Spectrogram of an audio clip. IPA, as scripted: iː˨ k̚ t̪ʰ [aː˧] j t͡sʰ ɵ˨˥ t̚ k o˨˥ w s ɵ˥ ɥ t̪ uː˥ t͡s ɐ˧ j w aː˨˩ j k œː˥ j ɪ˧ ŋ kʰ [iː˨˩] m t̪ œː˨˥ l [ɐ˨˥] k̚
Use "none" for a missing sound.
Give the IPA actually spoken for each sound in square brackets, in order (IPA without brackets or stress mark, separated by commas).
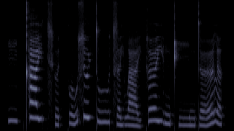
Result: aː˧, iː˨, ɐ˧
